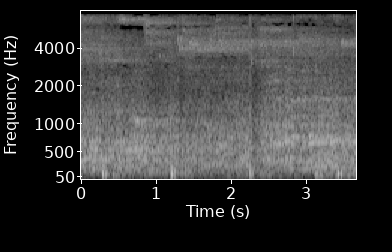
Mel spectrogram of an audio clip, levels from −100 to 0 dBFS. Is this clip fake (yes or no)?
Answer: yes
